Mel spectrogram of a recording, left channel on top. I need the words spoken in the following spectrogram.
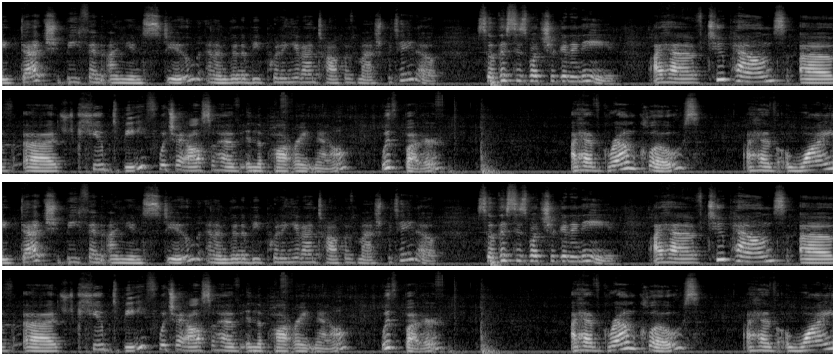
Dutch beef and onion stew, and I'm going to be putting it on top of mashed potato. So this is what you're going to need. I have 2 pounds of cubed beef, which I also have in the pot right now, with butter. I have ground cloves. I have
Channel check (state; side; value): identical; both; correlation 1.00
